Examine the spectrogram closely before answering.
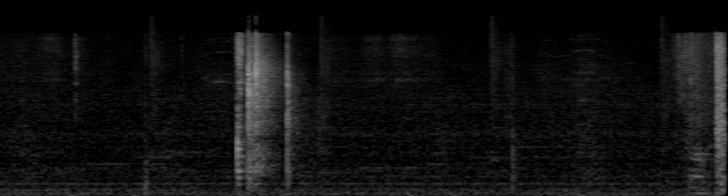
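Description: Plastic squeeze bottle of liquid butter being squeezed over a frying pan, with one short spluttering squirt about two seconds in as air spurts from the nozzle of a nearly empty bottle, then a click. A faint steady hum runs underneath.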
